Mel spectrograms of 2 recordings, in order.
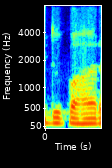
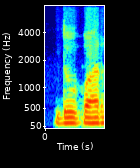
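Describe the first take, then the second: First: दोपहर said with u, as du-pahar; short "du" opening दोपहर; correct vowel. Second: दोपहर with an o in the first syllable; wrong vowel. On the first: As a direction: say du-pa-har for दोपहर. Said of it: "ऐसे लिखेंगे". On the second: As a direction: say do-pahar for दोपहर. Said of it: "नहीं". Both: Shown as a demonstration.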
